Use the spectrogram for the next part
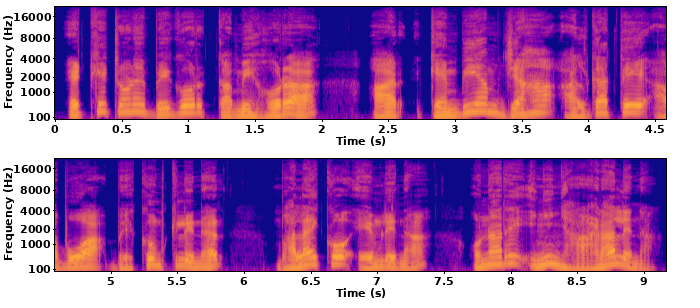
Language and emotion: Santali, surprised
